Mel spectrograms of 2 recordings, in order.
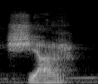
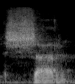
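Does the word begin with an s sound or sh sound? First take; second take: sh; s. First: The word begins with an sh sound. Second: The word begins with a plain s sound. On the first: "soms sjar" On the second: "zonder die j ertussen"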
